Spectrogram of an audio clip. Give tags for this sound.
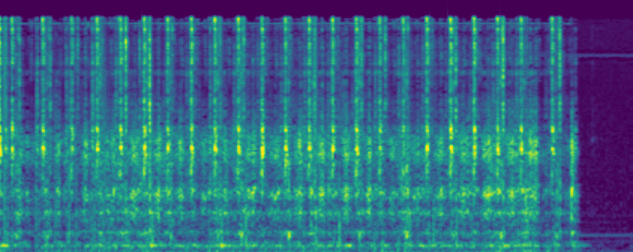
coudre
industrial
machine
machinery
POWER

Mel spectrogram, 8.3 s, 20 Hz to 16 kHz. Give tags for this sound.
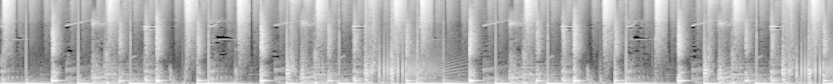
drumloop
loop
electronic
weird
dance
115bpm

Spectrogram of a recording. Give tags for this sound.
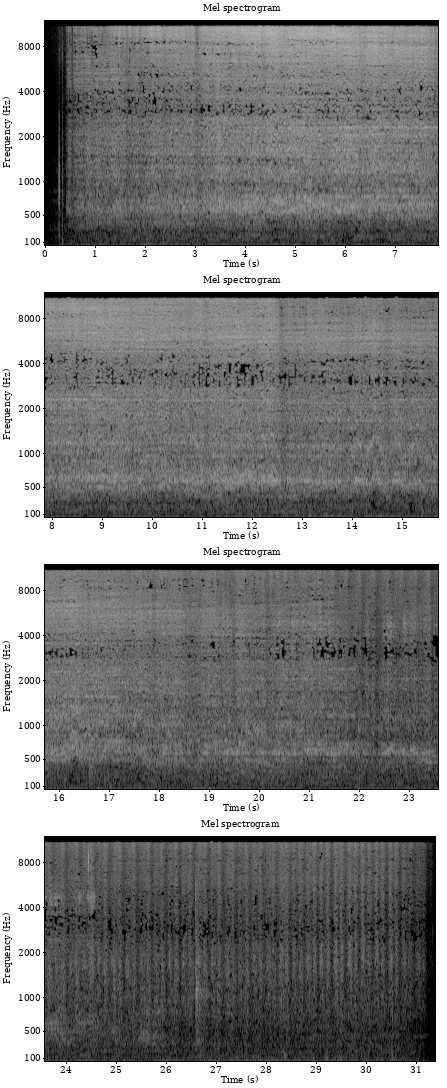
workshop
field-recording
bruitage

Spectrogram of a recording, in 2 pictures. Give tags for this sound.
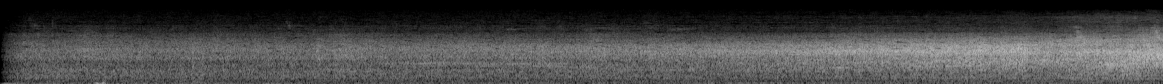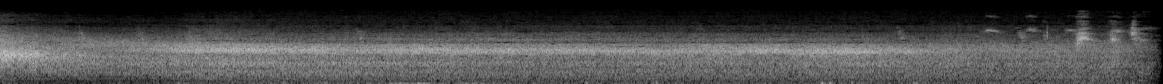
street
poland
field-recording
drone
noise
sobieszow
car

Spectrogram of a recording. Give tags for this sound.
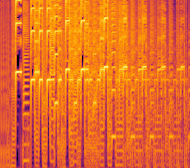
loops
circuit-bent
distortion
noise-loops
glitch-loops
noisy
glitch
distorted
noise
acid

